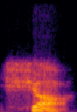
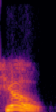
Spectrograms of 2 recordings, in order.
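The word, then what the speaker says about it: seo: Okay, so she pronounced it Shaw. Mhm. Okay. And often heard, and from me, is show. And that's what Duolingo does too. Show. Yeah, yeah. So this just has to do with the different pronunciation, either, and that you often hear in Gaelic. I've had people tell me that Shaw is the older form and very often more common in Nova Scotia, of all places.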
